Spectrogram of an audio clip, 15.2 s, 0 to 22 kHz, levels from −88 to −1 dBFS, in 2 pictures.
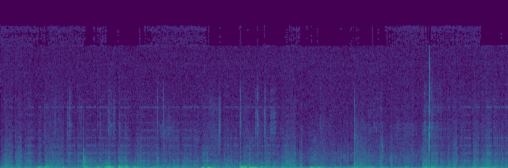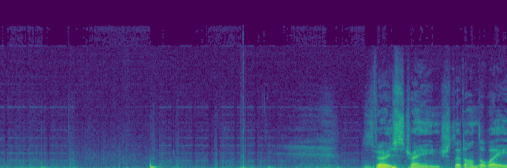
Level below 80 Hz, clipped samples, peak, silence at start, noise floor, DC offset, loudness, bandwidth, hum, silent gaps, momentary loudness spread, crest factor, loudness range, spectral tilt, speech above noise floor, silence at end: -40 dBFS; under 0.1%; -2 dBFS; 0.05 s; -48 dBFS; under 0.1%; -23 LUFS; 18.5 kHz; none; none; 26 LU; 26 dB; 22 LU; -6 dB/octave; 29 dB; 0 s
